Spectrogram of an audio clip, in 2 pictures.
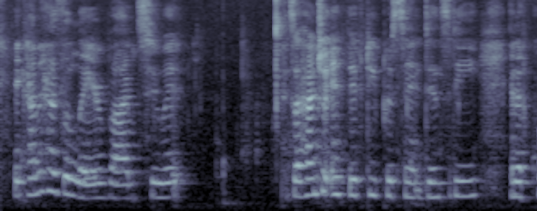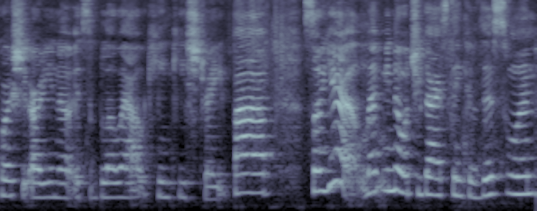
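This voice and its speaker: Against noticeable background noise, a woman speaks at a fairly quick pace. Her pitch is fairly high, with ordinary pitch variation. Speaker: hair and wig vlogger. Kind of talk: tutorial. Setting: home voice-over. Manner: casual, chatty; stuttering.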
